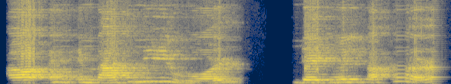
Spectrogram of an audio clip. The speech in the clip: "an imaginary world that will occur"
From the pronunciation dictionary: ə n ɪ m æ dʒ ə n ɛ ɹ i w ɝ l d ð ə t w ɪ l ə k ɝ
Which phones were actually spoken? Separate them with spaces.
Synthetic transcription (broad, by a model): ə n ɪ m æ dʒ ə n ɛ ɹ i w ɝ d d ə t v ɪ l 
